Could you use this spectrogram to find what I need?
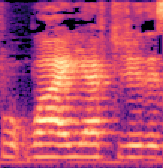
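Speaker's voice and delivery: ordinary talk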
